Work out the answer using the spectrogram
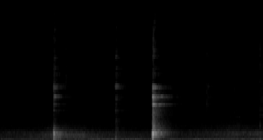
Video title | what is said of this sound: Dead Gentry : Ironstone | It has an iconic ringing tone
